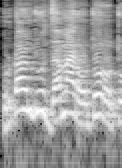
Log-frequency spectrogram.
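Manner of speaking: usual speaking voice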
